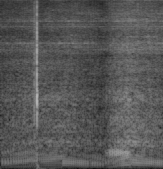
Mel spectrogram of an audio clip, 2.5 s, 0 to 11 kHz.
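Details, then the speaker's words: Restored 1967 Honda S90, 90cc four-stroke single, owner reports a shifting problem, low on gas: after one kick it catches and settles into a quick, even putter with no knocks or misses; runs clean. "Kick it. And it turns into a Honda. Sounds good."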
